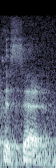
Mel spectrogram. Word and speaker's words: Hesed: So Hesed, depending on how you spell it in English, it's either C-H-E-S-E-D or H-E-S-E-D, is how it's transliterated in English.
